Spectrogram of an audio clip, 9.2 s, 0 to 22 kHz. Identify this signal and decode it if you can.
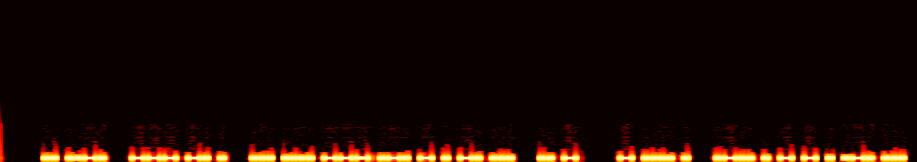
Morse code, heard as a keyed tone, about 30 wpm, 600 Hz. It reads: IF ONE SHORTENS IT THE LETTERS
